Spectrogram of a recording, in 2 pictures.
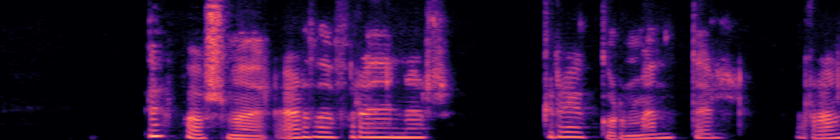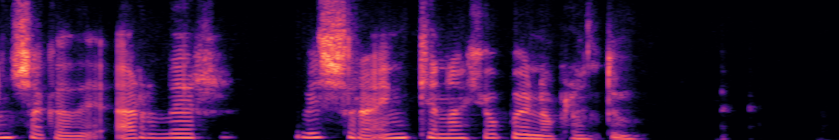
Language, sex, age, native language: Icelandic, female, 20-29, Icelandic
